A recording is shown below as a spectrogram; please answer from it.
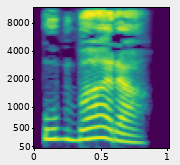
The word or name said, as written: ಉಬ್ಬಾರ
